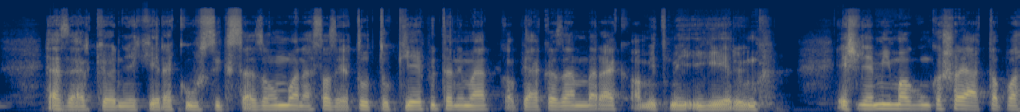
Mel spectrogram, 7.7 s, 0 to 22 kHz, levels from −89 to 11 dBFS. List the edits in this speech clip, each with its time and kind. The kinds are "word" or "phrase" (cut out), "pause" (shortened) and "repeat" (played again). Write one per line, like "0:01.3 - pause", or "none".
0:03.8 - word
